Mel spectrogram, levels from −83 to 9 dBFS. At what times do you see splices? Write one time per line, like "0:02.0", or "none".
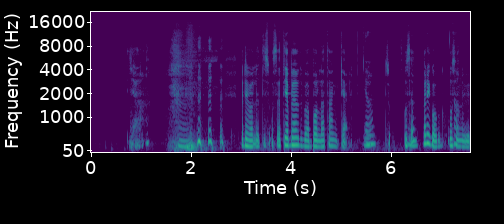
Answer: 0:02.9
0:05.8
0:06.6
